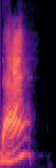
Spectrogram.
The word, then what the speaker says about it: đáng: Đương ở chỗ này không bắt đầu là đương, phải đáng, âm đáng mới đúng.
